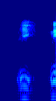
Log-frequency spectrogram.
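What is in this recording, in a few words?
"lignit", Malay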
